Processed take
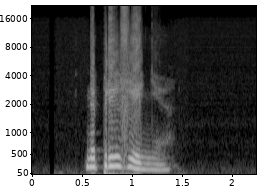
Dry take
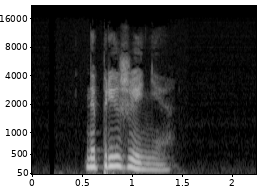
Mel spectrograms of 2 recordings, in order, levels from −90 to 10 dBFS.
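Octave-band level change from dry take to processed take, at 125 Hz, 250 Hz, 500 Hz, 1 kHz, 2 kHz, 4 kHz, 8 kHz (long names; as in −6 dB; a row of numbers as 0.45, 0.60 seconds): −2.0, −2.5, +0.5, +5.0, −1.5, −3.5, +11.5 decibels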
